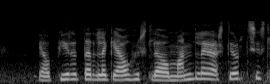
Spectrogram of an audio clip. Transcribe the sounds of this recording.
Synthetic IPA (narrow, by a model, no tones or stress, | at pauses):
jaːwpʰiːɾat̪aɾlɛcɪaːwɦʏr̥t̪lɛɣawmanːlɛɣast̪jowɾt̪sist̪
